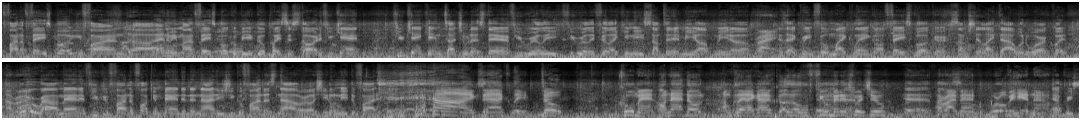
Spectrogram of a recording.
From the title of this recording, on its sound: Live from This Is Hardcore 2019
